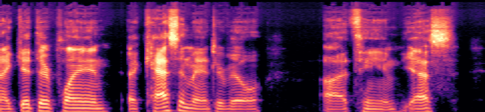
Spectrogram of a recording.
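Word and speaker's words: Kasson-Mantorville: And I get they're playing a Cassin Manterville uh team. Yes. W pronunciation.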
